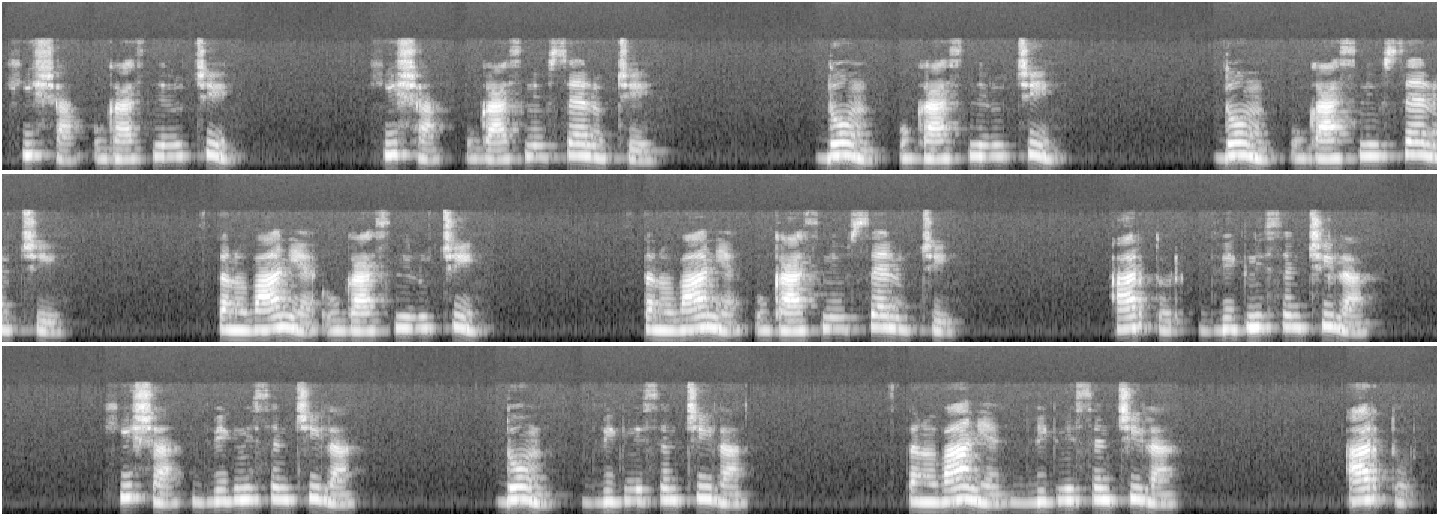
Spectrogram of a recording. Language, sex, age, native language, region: Slovenian, female, 18-29, Slovenian, Coastal Karst region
